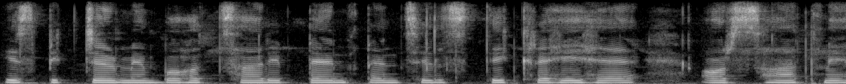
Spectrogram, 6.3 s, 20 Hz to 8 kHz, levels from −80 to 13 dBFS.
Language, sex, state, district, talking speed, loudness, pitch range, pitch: Hindi, female, Himachal Pradesh, Shimla, 125 wpm, -15 LUFS, 190-200 Hz, 195 Hz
